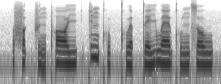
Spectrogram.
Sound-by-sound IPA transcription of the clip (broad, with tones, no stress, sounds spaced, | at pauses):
f ɐ˨ k̚ f ɪ˨˩ ŋ pʰ ɔː˨ j | k ɪ˥ ŋ kʷʰ ɐ˨ p̚ kʷʰ ɛː˨ p̚ t̪ e˨˥ j w ɛː˧ kʷʰ ɪ˨˧ ŋ s o˧ w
